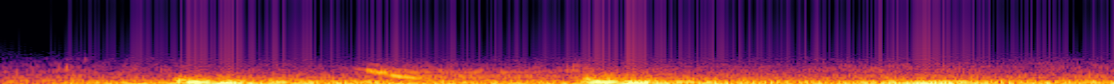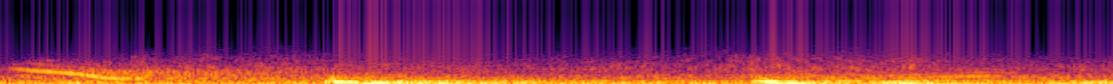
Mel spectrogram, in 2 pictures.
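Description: Whale song: low moans with sweeping downward glides, repeated every couple of seconds over deep rumbling water.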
